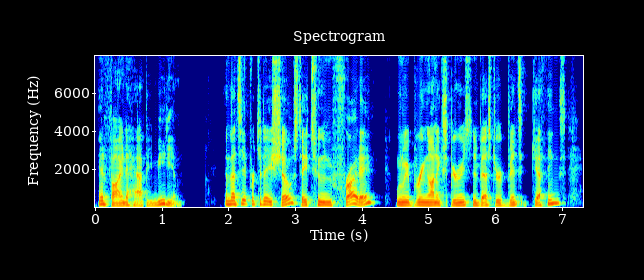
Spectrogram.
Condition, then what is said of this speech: None; typical speech.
